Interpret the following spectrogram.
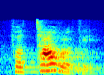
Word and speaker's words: photography: à Sorry nhiếp ảnh đúng không sẽ là photography photography cái kết thúc bằng i dài nhấm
